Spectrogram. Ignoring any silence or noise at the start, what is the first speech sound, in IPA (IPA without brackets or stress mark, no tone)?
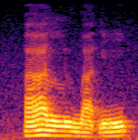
a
